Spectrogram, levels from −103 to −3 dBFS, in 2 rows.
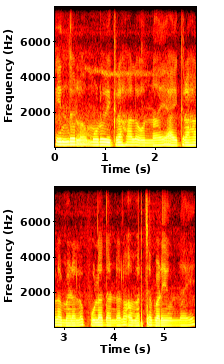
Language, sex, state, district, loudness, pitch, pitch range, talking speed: Telugu, female, Telangana, Mahabubabad, -16 LUFS, 140 Hz, 130-155 Hz, 115 wpm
